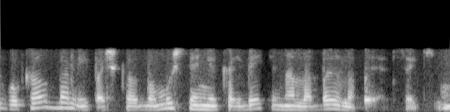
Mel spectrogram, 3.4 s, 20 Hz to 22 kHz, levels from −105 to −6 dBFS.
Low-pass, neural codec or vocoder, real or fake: 3.6 kHz; none; real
